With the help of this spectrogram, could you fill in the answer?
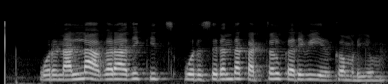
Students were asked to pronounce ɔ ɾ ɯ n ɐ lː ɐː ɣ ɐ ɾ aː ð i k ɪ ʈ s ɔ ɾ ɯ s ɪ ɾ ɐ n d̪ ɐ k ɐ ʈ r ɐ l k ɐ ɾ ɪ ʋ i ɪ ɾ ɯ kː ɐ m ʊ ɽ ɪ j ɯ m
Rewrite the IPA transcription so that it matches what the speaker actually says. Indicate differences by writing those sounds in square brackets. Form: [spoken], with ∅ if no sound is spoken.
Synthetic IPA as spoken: ɔ ɾ ɯ n ɐ lː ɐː ɣ ɐ ɾ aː ð i k ɪ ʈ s ɔ ɾ ɯ s ɪ ɾ ɐ n d̪ ɐ k ɐ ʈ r ɐ l k ɐ ɾ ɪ ʋ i ɪ ɾ ɯ kː ɐ m ʊ ɽ ɪ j ɯ m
